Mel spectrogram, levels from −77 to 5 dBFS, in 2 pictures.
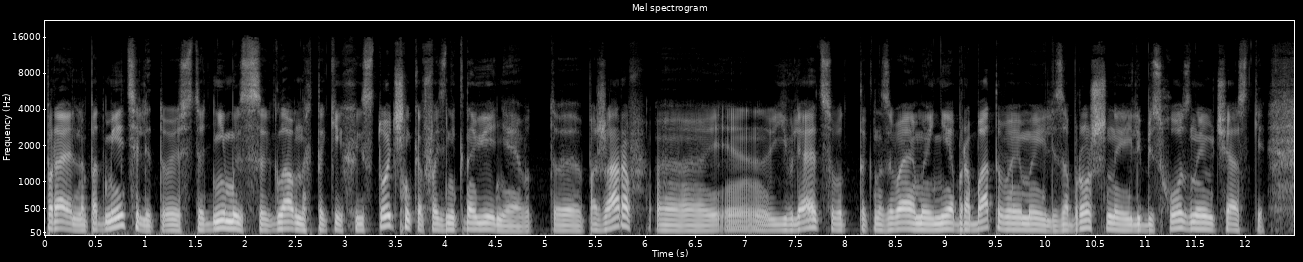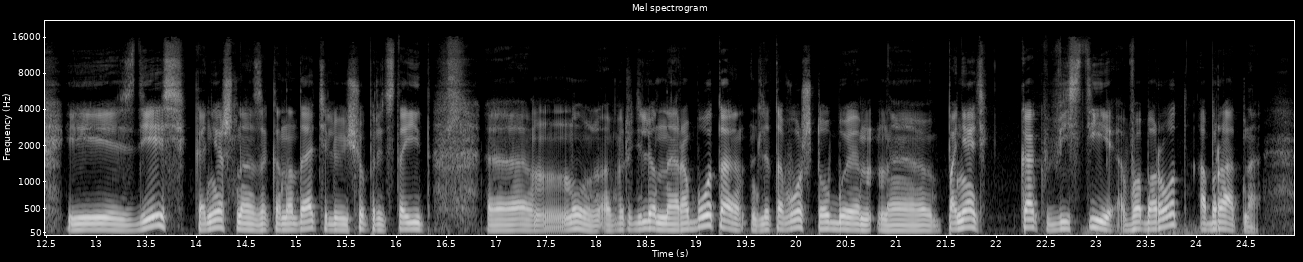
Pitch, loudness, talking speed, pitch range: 110 Hz, -15 LUFS, 95 wpm, 100-125 Hz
